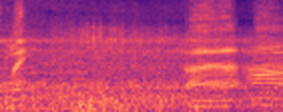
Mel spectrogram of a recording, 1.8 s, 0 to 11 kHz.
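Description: A 2017 Honda NC750S DCT motorcycle engine pulls as the bike accelerates, its droning note climbing in pitch beneath a rider's steady talking.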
